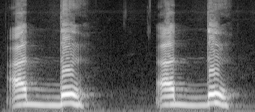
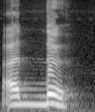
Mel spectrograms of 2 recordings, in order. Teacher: जब हम अद कह रहे हैं तो ये हुर्फ आधा हुआ है, लेकिन अद जब द कर रहे हैं तो इसमें कलकला हो रहा है और हुर्फ मुकम्मल अदा हो रहा है।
